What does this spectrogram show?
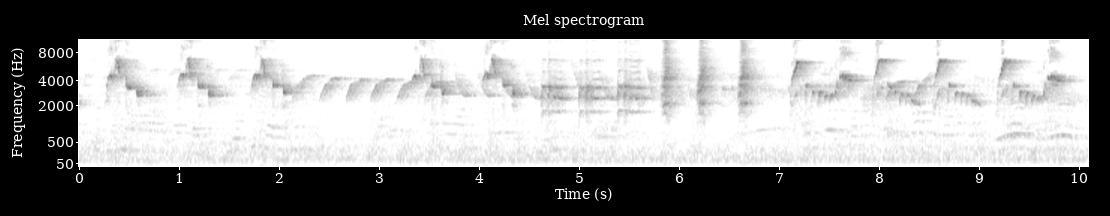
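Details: Long-tailed shrike song in kaca kaca style, mixed with coarse bessetan rasps. Continuous high, piercing, downward-sweeping notes and scratchy bursts repeat rapidly for ten seconds without pause.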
